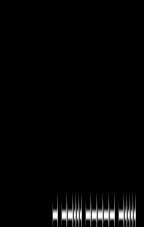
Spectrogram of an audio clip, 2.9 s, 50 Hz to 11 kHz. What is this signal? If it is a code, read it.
Morse code, heard as a keyed tone, about 40 wpm, 700 Hz. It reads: T706
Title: Numbers - Contest Style - 4-Digit 40wpm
